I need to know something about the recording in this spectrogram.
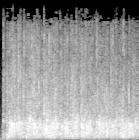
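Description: Audience applauding, starting suddenly and holding steady.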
